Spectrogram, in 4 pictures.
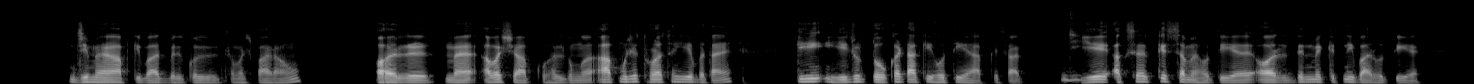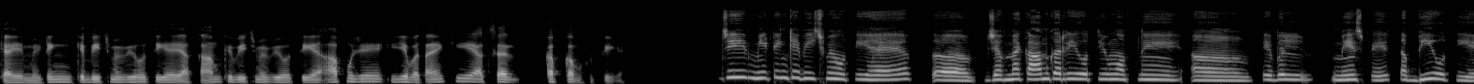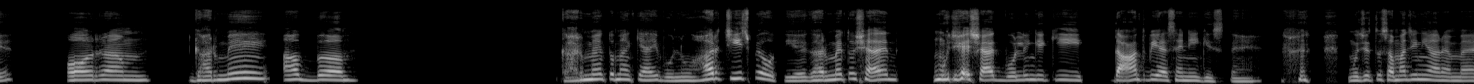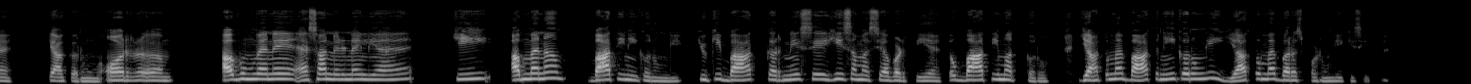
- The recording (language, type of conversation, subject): Hindi, advice, घर या कार्यस्थल पर लोग बार-बार बीच में टोकते रहें तो क्या करें?
- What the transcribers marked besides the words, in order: in English: "मीटिंग"; in English: "मीटिंग"; in English: "टेबल मेज़"; laughing while speaking: "मुझे शायद बोलेंगे कि"; chuckle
